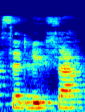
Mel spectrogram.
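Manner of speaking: put-on lively storybook read-aloud for children; animated picture-book narration with character voices; bedtime story reading. Teacher reads bedtime story aloud.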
